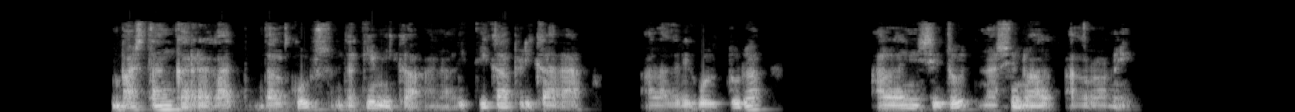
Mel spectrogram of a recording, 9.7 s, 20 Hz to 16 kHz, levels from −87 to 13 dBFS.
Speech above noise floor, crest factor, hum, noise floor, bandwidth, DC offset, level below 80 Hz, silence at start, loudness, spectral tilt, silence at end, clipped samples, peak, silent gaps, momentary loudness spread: over 76 dB; 16 dB; none; under -90 dBFS; 7.8 kHz; under 0.1%; -50 dBFS; 0.85 s; -15 LUFS; -6 dB/octave; 1.25 s; under 0.1%; 0 dBFS; 4.52-4.79 s, 5.87-6.52 s; 12 LU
